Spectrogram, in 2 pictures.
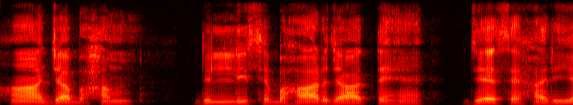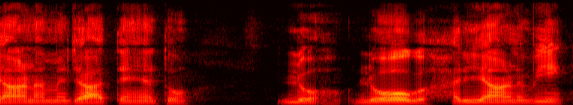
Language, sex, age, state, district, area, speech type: Urdu, male, 18-30, Delhi, Central Delhi, urban, spontaneous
